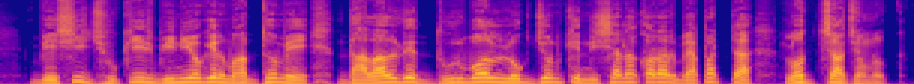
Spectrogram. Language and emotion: Bengali, disgusted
